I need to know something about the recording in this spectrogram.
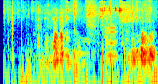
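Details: A pet dog barks in two short, harsh bursts about a second apart, each rising to a rough, mid-pitched yelp, with voices and handling noise underneath.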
